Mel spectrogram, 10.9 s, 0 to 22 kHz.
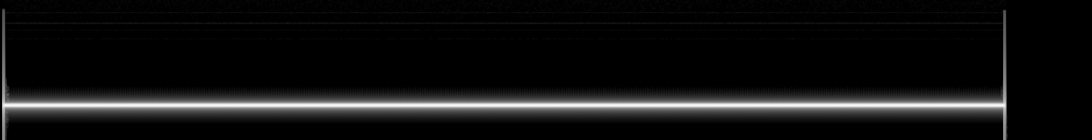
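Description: Steady 1 kHz line-up test tone of a bars-and-tone leader: one pure, unchanging pitch, cutting off abruptly after about ten seconds. It is a reference tone for setting audio levels.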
